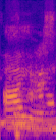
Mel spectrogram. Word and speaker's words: iron: is the other way please remember to say iron to say he'll rhyme with lion advertisers advertise advertisements will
